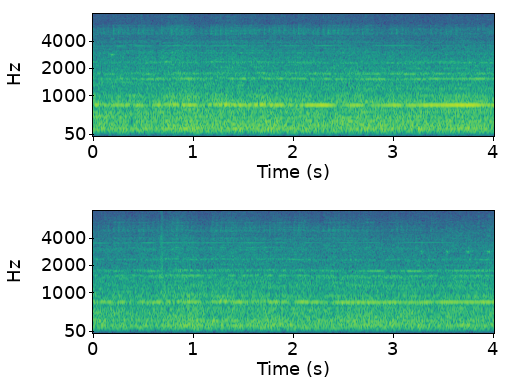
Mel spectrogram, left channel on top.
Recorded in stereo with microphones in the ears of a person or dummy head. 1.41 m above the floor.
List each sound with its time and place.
0.0 s an engine running: 30° left (ahead or behind), 9.5 m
